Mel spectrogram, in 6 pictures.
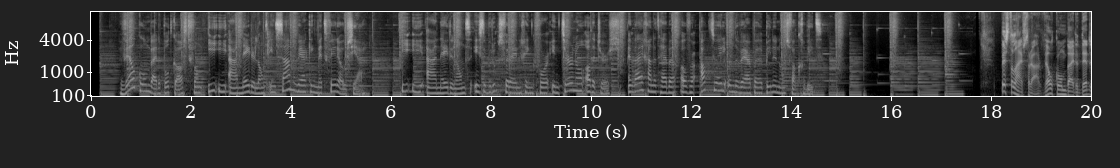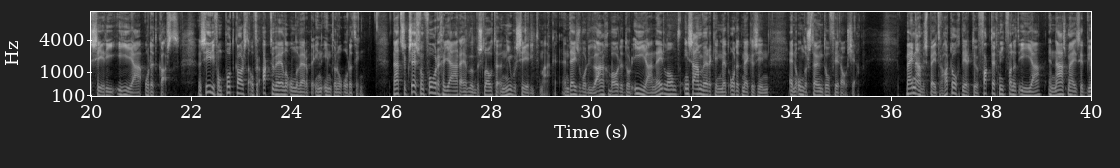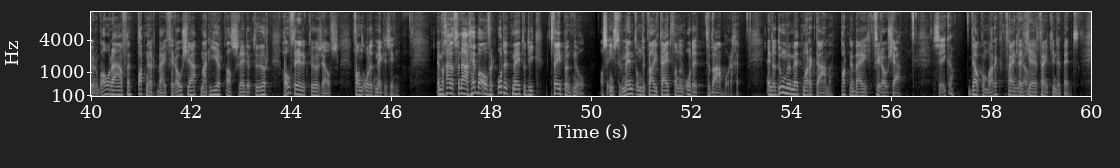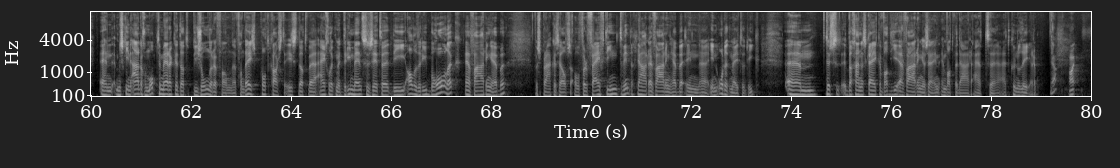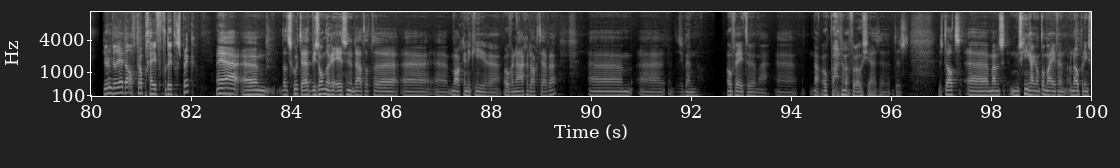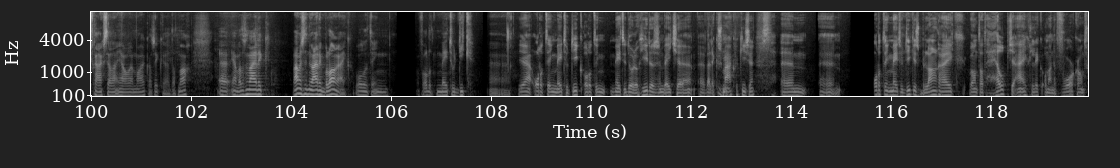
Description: Bijzonder aan deze podcast is de deelname van twee ervaren tafelgasten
